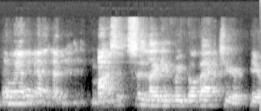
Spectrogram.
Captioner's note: chuckles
